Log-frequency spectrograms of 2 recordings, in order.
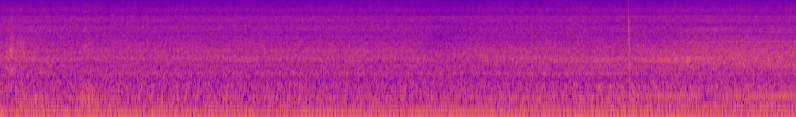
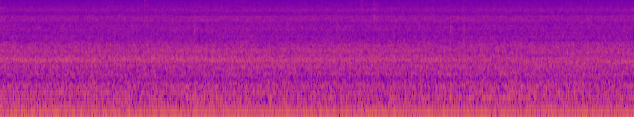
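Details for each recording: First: Idling engine with an active fuel leak, gas smell, injector pulse checked good with stethoscope: uneven, skipping beat under a steady rumble; leak bleeds off fuel pressure, most likely causing the misfire. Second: Car skipping with a fuel leak, engine idling, stethoscope on one fuel injector: a steady, even pulse with no misses or irregular clicks, so the injector is pulsing normally; lost fuel pressure from the leak is the likely cause of skipping.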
